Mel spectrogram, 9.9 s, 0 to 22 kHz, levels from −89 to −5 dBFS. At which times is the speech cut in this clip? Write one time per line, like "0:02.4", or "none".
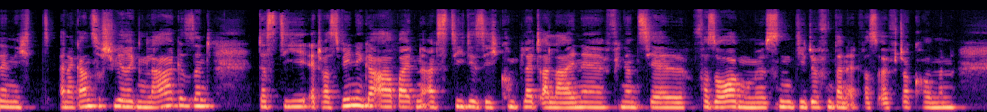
none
